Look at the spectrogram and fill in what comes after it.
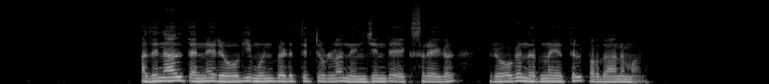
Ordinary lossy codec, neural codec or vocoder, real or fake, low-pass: none; vocoder, 48 kHz, 128 mel bands, Vocos; fake; 19.8 kHz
